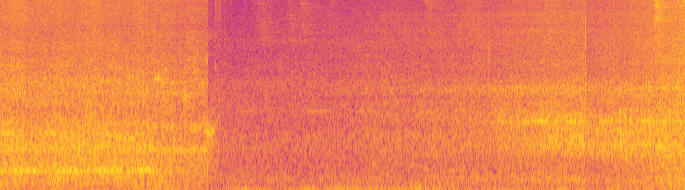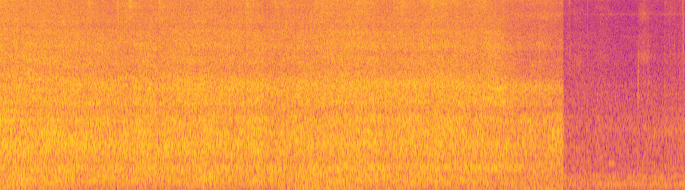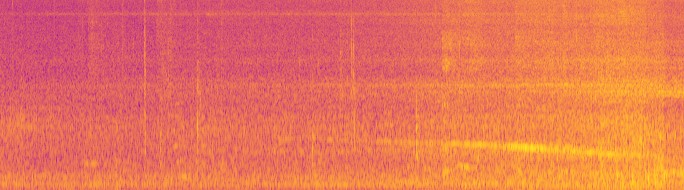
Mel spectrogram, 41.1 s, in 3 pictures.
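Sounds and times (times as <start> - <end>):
train wheels clattering on rails: 9.4 - 25.0, 35.6 - 41.0.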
